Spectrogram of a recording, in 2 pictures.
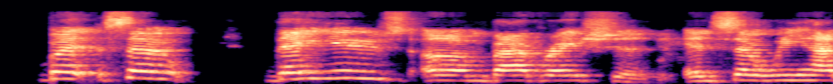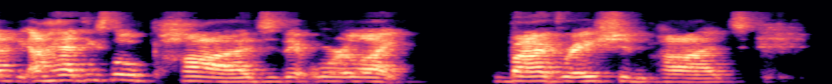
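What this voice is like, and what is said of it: Rural redneck American accent. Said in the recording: “I'm a redneck ... I love this accent”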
